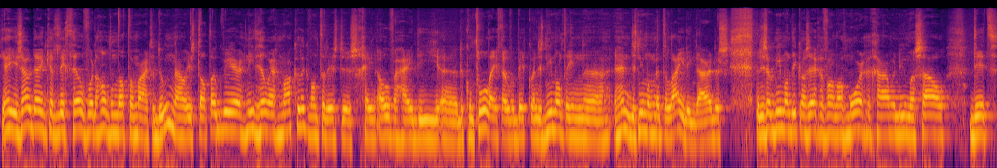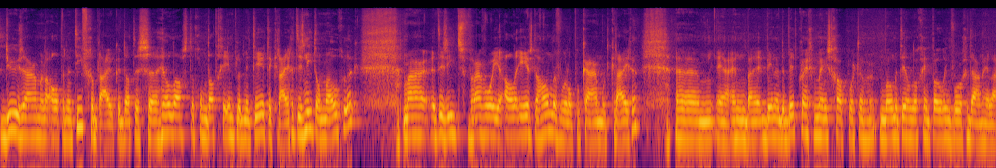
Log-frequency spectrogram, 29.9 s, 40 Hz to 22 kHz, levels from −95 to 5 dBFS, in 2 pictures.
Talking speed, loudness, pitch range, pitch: 215 wpm, -15 LUFS, 125-150 Hz, 135 Hz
